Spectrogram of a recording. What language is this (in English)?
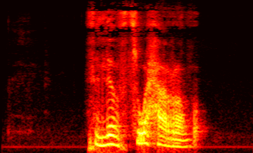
Kabyle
